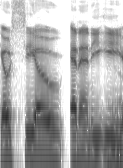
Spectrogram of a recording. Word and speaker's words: Oconee: Oconee County. Yeah, so nobody really hardly knows how to pronounce that Oconee. either. It's like Oconnee or something.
